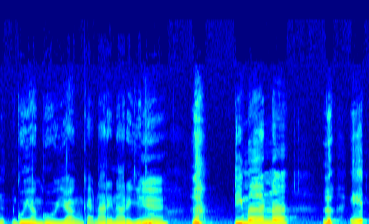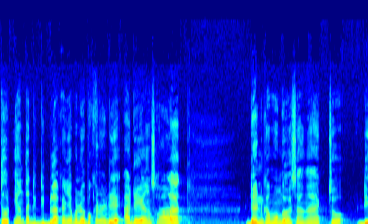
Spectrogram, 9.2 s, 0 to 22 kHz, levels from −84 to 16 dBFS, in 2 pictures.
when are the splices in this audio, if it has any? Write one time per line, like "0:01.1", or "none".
0:04.7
